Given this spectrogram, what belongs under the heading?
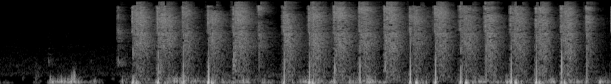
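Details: Sharp snapping clicks speeding up to about four per second as the laser handpiece of a multifunctional OPT/RF/laser machine is test-fired at its highest energy with a foot pedal while the frequency (adjustable 1–10) is turned up.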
